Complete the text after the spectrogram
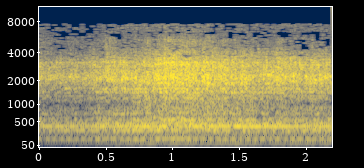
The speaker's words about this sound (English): Did you notice the strange shape of that car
